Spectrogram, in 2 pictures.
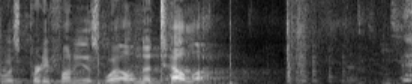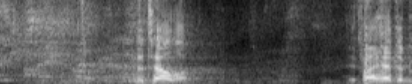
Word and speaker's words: Nutella: No, Nutella.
